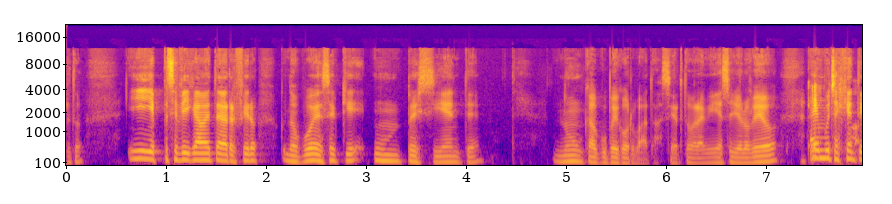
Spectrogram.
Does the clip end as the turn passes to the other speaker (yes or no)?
no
